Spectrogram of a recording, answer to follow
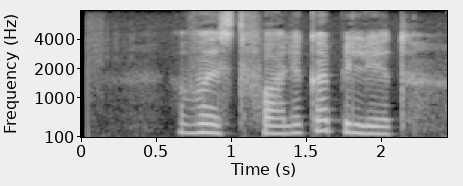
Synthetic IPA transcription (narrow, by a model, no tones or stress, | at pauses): vɛst̪falʲɪkɐbʲilʲet̪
